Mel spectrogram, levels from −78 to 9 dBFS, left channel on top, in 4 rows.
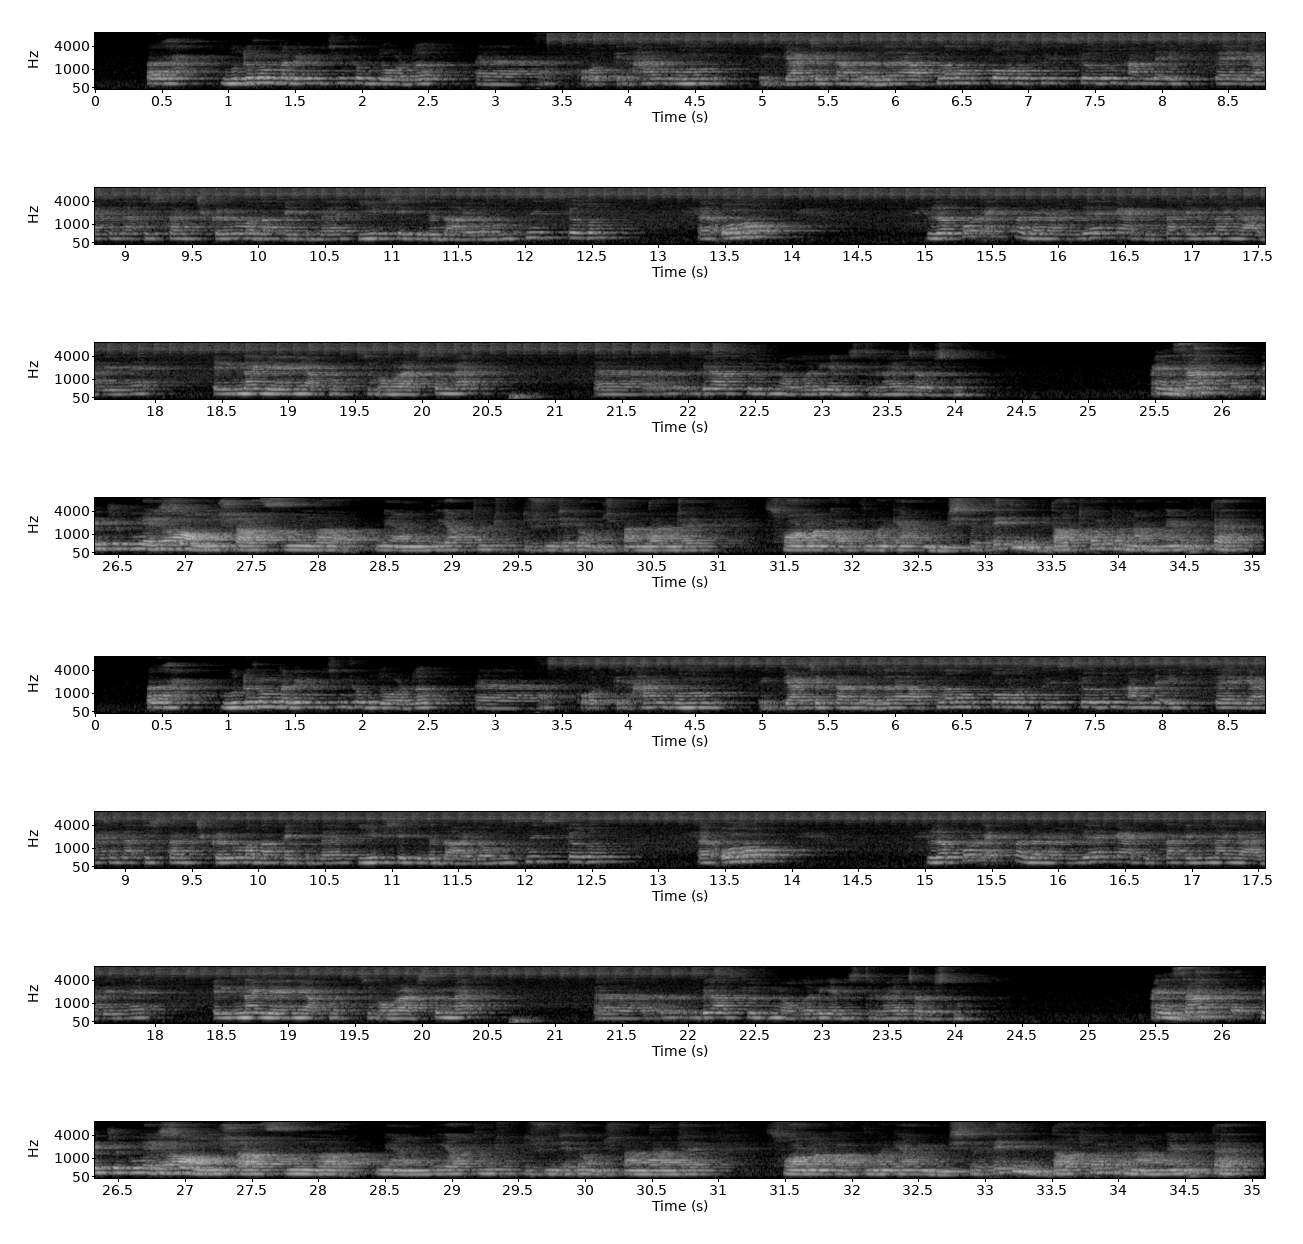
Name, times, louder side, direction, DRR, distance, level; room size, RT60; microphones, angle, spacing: voice 1, 0.4-2.6 2.9-4.7 5.0-12.6 13.3-13.9 15.0-18.0 18.4-20.4 21.3-24.1 25.5-27.2, right 1 dB, 10° right, 0 dB, 0.3 m, -34 dB
sound 1, 3.3-22.3, left 3 dB, 65° left, 1.1 m, -36 dB
voice 2, 26.7-30.9 31.4-34.9, equal, 40° left, -5 dB, 0.8 m, -29 dB
2.9 x 2.2 x 4.1 m, 0.99 s
head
